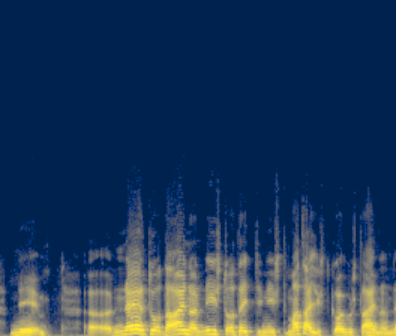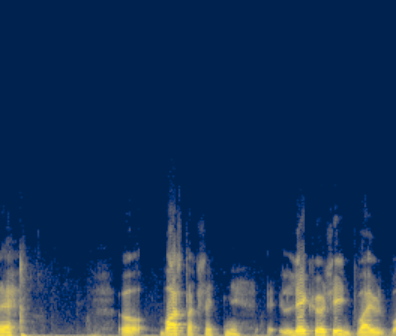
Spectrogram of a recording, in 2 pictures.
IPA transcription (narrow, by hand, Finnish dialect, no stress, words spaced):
ni ne tuotɑ ɑinɑ niːst otetːiː niːst mɑtɑlʲist koiʋusʲt ɑinɑ ne ʋɑstɑkset ni liek hyø siːnt ʋɑi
